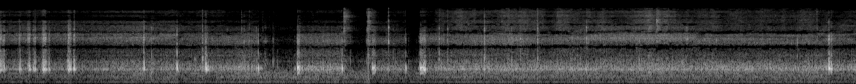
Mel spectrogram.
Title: This walkie talkie is making a weird noise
